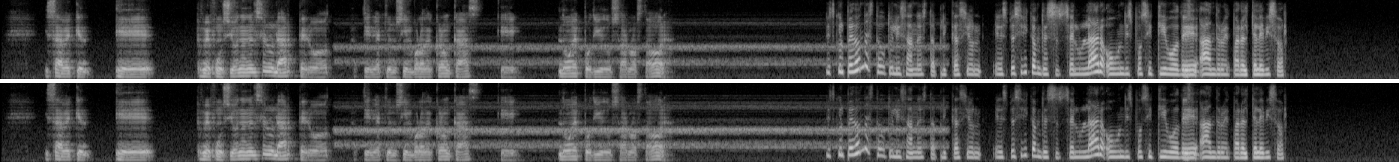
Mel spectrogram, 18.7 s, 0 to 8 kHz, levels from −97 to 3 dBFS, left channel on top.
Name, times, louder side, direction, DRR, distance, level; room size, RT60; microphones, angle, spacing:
voice 1, 0.6-1.2 1.5-2.0 2.6-4.4 4.8-6.4 6.7-6.9 7.4-9.0 15.8-16.0 16.7-16.8, left 1 dB, 25° left, 5.1 m, -32 dB
sound 1, 4.4-12.7, right 5 dB, 35° right, 5.6 m, -45 dB
voice 2, 11.0-17.1, left 2 dB, 80° left, 1.4 m, -27 dB
head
